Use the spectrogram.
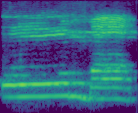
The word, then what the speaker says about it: ओम: सांस लेते हुए और धीरे धीरे छोड़ते हुए, अभी आप एक उच्चारण करेंगे अ ओ म का। अ आप छोटा करेंगे, ओ बड़ा होगा और म उससे छोटा।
